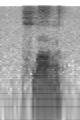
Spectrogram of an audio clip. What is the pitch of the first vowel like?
rising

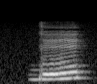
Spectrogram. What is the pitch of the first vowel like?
rising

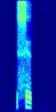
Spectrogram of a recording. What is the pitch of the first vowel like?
low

